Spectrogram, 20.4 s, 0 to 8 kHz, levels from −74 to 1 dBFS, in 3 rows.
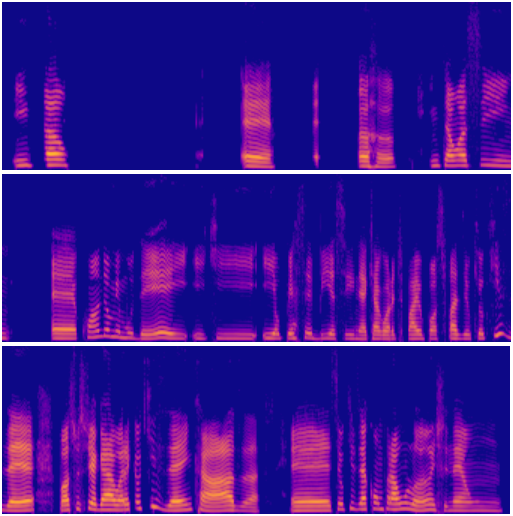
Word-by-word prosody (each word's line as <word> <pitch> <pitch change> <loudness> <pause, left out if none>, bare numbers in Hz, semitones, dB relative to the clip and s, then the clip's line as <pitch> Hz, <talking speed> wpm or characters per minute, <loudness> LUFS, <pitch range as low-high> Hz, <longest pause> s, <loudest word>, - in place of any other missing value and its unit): Então 260 +1 +3 1.7
É 375 - -28 0.6
é, 215 -3 +5
é. 185 - -17 1.1
Aham. 195 -4 0 0.5
Então 245 +1 -2
assim, 250 -2 -5 0.6
eh, 210 -1 +1
quando 270 +3 -8
eu 310 - -7
me 280 -2 -9
mudei 215 -1 -3
e 200 -1 -17
que 205 -3 -16
e 220 0 -10
eu 210 -1 -5
percebi, 215 -2 -9
assim, 195 -1 -12
né, 180 -2 -4
que 190 - -9
agora, 185 0 -4
tipo, 195 - -20
"ai, 190 0 -1
eu 190 - -12
posso 195 0 -11
fazer 195 -2 -4
o 190 - -15
que 215 - -11
eu 210 - -7
quiser, 220 - +5 0.3
posso 225 +5 +2
chegar 245 -4 +5
a - - +2
hora 230 +2 +2
que 295 - -10
eu 295 - -5
quiser 230 - +2
em 240 +2 -7
casa". 195 -4 +3 0.4
Eh, 205 +1 +3
se 265 - -9
eu 255 - -6
quiser 265 -2 0
comprar 265 -2 0
um 275 +2 -5
lanche, 230 -3 -3
né, 205 0 -2
um 200 -1 -15
215 Hz, 140 wpm, -23 LUFS, 200-250 Hz, 1.7 s, é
